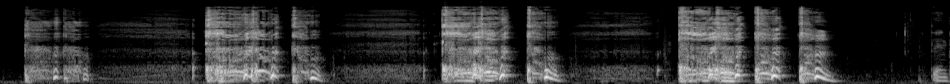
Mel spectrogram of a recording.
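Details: Young woman coughing: repeated bursts of loud, harsh coughing, several coughs per burst, with breaths drawn between bursts.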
